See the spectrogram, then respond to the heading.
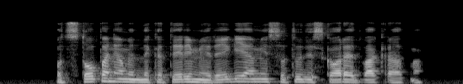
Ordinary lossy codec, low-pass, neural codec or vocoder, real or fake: none; 7.2 kHz; none; real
